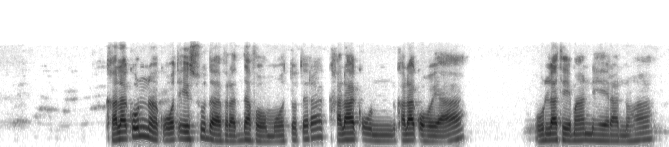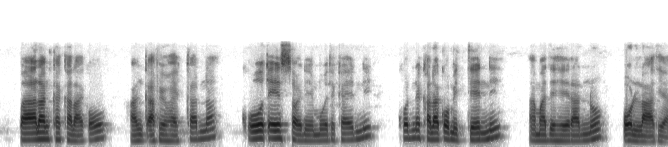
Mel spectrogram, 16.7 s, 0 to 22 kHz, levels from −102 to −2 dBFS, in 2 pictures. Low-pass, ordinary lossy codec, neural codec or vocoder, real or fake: 7.2 kHz; Opus, 32 kbps; none; real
